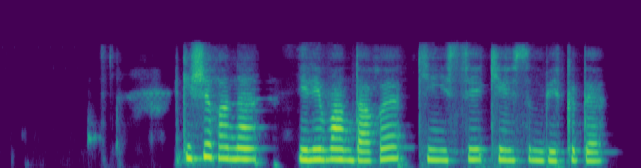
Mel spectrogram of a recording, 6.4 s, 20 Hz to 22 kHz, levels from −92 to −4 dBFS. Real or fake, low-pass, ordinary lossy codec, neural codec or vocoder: fake; none; none; codec, 16 kHz, 0.9 kbps, LongCat-Audio-Codec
